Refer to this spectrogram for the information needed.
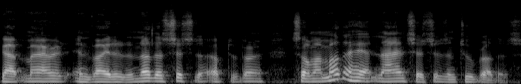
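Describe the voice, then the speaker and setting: In an Alabama accent, a man talks at a fairly quick pace. His pitch varies in an ordinary way. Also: medium pitch for a man. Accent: Southern US (Alabama). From US South, Birmingham, Alabama. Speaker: former state representative and civil rights veteran. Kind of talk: interview.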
